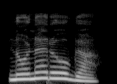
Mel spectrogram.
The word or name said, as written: ನೊಣರೋಗ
